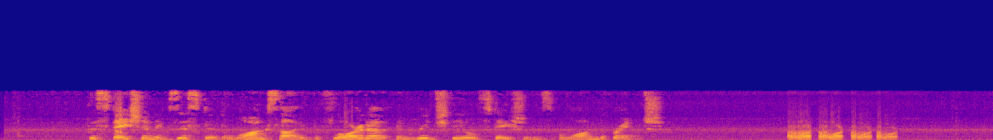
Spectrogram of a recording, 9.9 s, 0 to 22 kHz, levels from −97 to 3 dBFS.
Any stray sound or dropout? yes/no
yes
